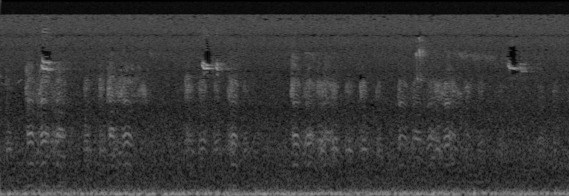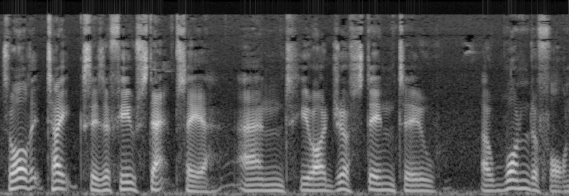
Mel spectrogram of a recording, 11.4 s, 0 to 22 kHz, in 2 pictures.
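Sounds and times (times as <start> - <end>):
geese flying over honking in mist: 0.0 - 8.4
speech: 5.8 - 11.3.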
